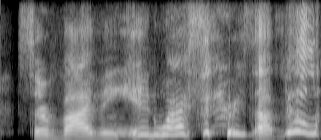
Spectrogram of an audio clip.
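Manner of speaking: loud, high, laughing read; bursting out laughing. Real, not acted. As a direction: lose it midway through reading. Cracks up reading comment.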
